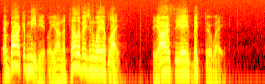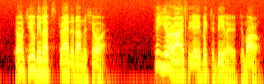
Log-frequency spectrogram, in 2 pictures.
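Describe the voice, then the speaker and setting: Lively vintage American radio announcer. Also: male voice, medium pitch, moderate pace, no echo. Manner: polished salesman delivery with emphatic phrasing. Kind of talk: 1940s-50s scripted radio announcing and advertising. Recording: dull vintage radio broadcast.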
